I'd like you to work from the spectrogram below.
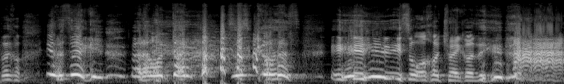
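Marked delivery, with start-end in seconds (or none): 0.0-3.0 mock very high voice, on the verge of tears. Retelling what the teacher said as he began to tear up, imitating his teary voice. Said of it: "ya en esta voz se dijo".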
